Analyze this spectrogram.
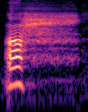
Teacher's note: آواز جاری ہے، یہاں پہ دیکھیں نرمی بھی ہے، تو معلوم ہوا اس کے اندر صفت رخوت ہے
